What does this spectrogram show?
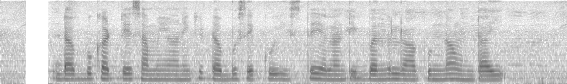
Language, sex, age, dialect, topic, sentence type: Telugu, female, 18-24, Southern, banking, statement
